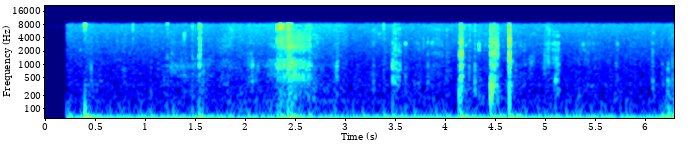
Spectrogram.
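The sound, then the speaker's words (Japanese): Someone eats fried rice made with instant miso ramen noodles, making faint, scattered bites, soft chewing and small crunchy clicks. “はい、というわけで今目の前に完成したものがあります。味噌ラーメンのパラパラチャーハンです。まあそば飯ですね、見た目は完全にね。でもうちょっと食べてみようと思います。”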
